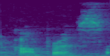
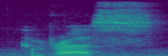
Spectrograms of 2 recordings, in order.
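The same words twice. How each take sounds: First: "compress" said COM-press, stress on the first syllable. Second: "compress" with the stress on "-press"; stress on second syllable. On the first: Unsure gamer tries COM-press second. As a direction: try the noun form, "compress" as COM-press. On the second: Unsure gamer tries com-PRESS first. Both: Shown as a demonstration. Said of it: "I don't know how to pronounce".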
